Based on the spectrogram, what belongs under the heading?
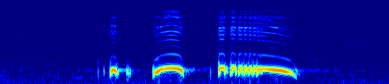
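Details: Decoy spotted dove calling to lure wild doves: a single close phrase of a stuttered opening, one round coo and a long, slightly falling hollow note, loud and clear.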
